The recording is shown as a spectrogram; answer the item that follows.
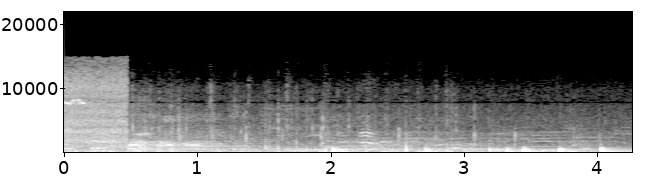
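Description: Outdoor ambience of people's voices chattering nearby. A steady high hiss cuts off suddenly about half a second in, and short knocks follow from about two seconds in.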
